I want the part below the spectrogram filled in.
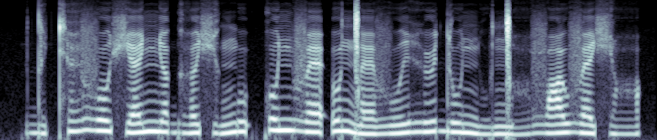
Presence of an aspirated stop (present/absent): present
